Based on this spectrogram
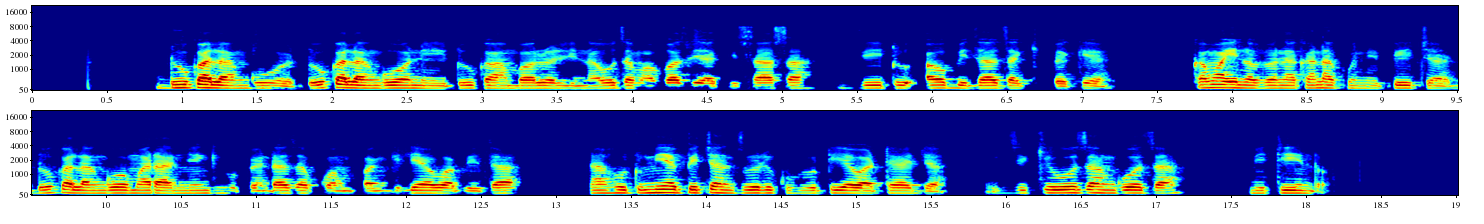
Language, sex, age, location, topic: Swahili, male, 18-24, Nairobi, finance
